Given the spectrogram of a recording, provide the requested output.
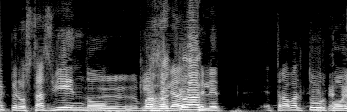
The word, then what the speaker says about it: Mazatlán: Pero no es Mazatlán, estás equivocado, se pronuncia Mahatlán.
